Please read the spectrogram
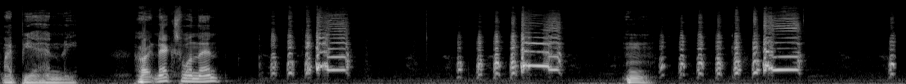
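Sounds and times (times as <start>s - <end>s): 
speech: 0.1s - 0.8s, 1.4s - 2.3s, 6.2s - 6.6s
hen clucking: 2.6s - 9.0s.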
